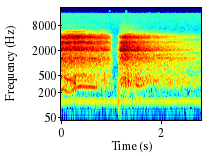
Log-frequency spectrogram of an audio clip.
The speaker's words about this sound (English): Take a deep breath.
